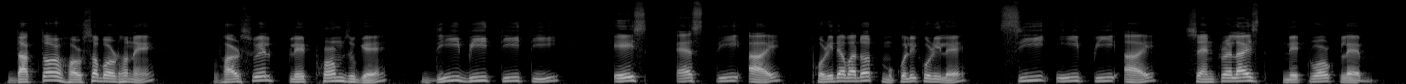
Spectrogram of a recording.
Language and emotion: Assamese, neutral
